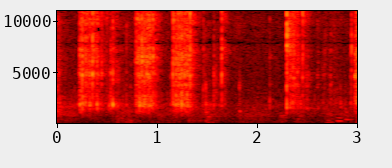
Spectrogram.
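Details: Rapid ratcheting clicks from a toy mechanism in several short bursts, and no animal voice heard.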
